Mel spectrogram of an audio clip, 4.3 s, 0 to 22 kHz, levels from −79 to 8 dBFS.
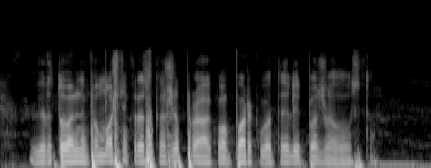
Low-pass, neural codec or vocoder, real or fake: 7.2 kHz; codec, 16 kHz, 4 kbps, X-Codec, HuBERT features, trained on balanced general audio; fake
